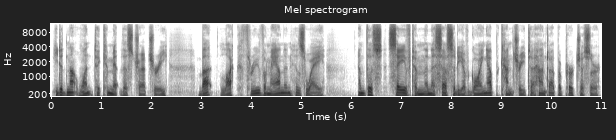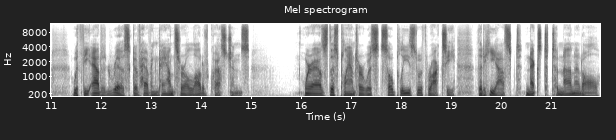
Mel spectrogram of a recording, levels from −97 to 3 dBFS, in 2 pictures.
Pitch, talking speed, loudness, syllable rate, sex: 100 Hz, 160 wpm, -23 LUFS, 4.3 syllables/s, male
